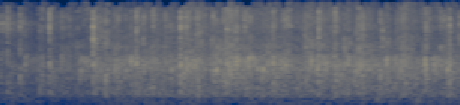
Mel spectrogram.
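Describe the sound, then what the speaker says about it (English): Audience applause fills a gala dinner hall, a dense, steady clapping from a crowd that holds at full strength throughout without voices on top. "Please give her a big round of applause."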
